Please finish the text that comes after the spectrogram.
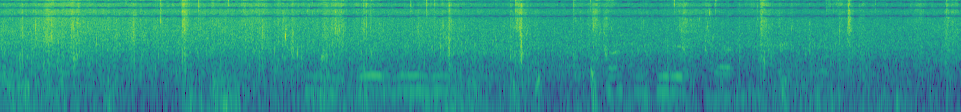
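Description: Steady gusting wind roars across the microphone with rain-like hiss during monsoon rain, and a voice talks faintly underneath.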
